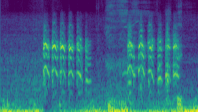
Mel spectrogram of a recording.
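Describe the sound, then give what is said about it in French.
Loud, harsh herring gull distress calls in two rapid bursts of repeated squawking cries, played back at Orly airport over a rumbling low background with no talking. “On reconnaît bien évidemment le goéland argenté.”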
